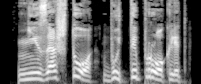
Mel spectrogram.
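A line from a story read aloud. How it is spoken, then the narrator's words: Growl. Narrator (Russian): прорычал Джейкон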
